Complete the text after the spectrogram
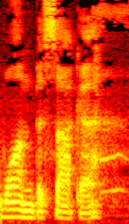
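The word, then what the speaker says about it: Wan-Bissaka: And there was a red card in the 75th minute from Aaron Van Bissaka. – Could you butcher that anymore? – Yes. – Literally phonetic. It's Aaron Van Bissaka.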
